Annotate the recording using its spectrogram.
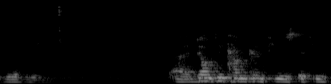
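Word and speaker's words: Lewin: going to hear pronounseling I use the pronunciation he used which is the German pronunciation which is Levine don't become confused if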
